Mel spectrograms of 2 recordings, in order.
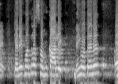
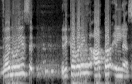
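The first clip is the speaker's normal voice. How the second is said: slow dictation; much slower than usual. Shown as a demonstration. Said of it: "dictating the meaning".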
